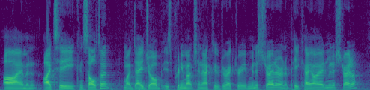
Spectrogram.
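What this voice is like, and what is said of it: Australian accent. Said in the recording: “If you might have told by the accent, I'm from Australia.”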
